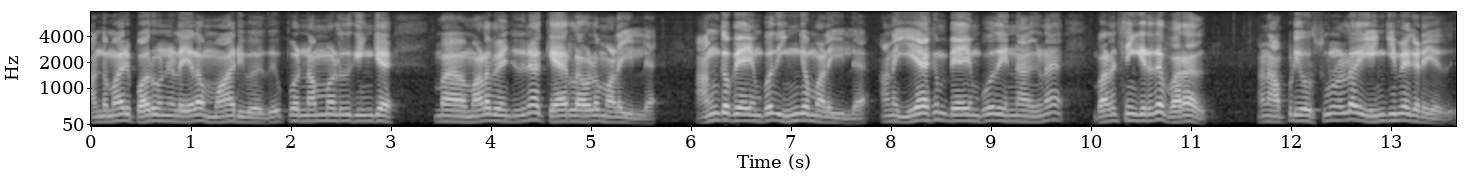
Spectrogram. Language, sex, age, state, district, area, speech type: Tamil, male, 60+, Tamil Nadu, Erode, urban, spontaneous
